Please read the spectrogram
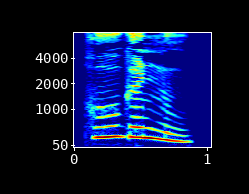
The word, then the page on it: ಹಗಣ: hagaṇa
